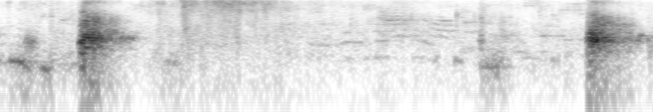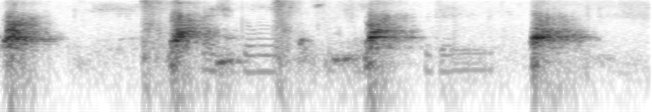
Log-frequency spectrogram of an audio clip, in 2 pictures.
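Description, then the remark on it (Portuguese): A mixed-breed dog barks repeatedly in short, sharp bursts, roughly six or seven loud woofs spaced irregularly, with brief softer noises between them. “Quem é o cachorro?”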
